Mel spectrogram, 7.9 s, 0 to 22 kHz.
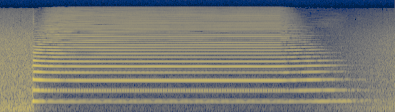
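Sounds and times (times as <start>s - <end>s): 
tram: 0.0s - 7.8s
train horns: 0.6s - 7.6s.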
